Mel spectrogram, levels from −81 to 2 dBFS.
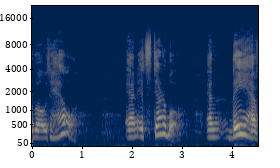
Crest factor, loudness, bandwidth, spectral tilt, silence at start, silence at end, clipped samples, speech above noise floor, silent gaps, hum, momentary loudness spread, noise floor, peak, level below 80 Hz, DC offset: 22 dB; -32 LUFS; 14 kHz; -3 dB/octave; 0 s; 0 s; under 0.1%; 35 dB; none; none; 16 LU; -68 dBFS; -12 dBFS; -84 dBFS; under 0.1%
